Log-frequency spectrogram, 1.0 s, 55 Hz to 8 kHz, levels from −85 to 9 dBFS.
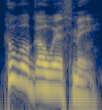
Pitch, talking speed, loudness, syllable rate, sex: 140 Hz, 295 wpm, -14 LUFS, 5.8 syllables/s, male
